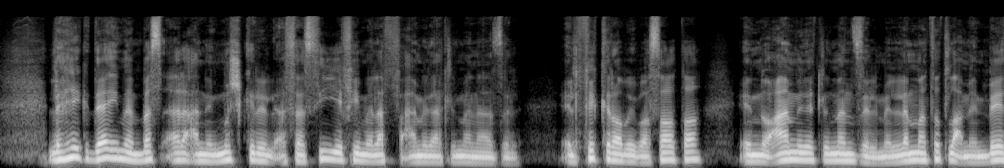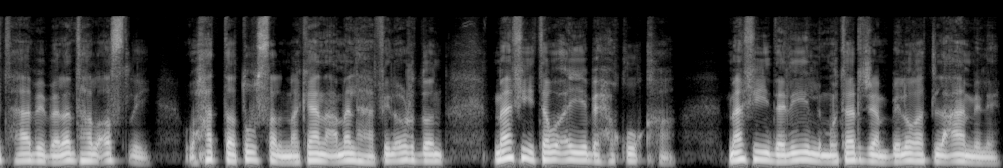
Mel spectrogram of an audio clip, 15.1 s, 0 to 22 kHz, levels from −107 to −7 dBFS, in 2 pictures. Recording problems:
none

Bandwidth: 15 kHz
